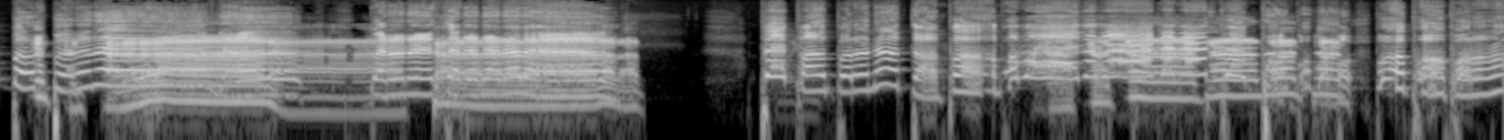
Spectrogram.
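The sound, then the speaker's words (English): Voices loudly sing an intro theme song wordlessly on "da-da-da" syllables, a bit rough and off-key, with sustained held notes, a brief pause near the middle, then the singing picks up again. “Hey, that's our goal every week, is to just murder these intro songs with da-da-da's.”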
